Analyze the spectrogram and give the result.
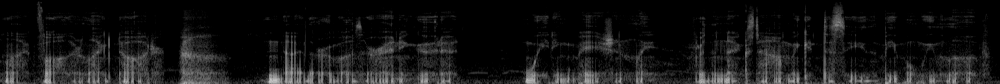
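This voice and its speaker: A man playing a tender, teasing single-dad boyfriend in an intimate ASMR roleplay, with a husky, half-whispered, affectionate murmur. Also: measured pace, natural voice. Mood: fond, teasing. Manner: soft, hesitant, affectionate murmuring with soft chuckles. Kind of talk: ASMR roleplay, intimate one-sided dialogue to listener.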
